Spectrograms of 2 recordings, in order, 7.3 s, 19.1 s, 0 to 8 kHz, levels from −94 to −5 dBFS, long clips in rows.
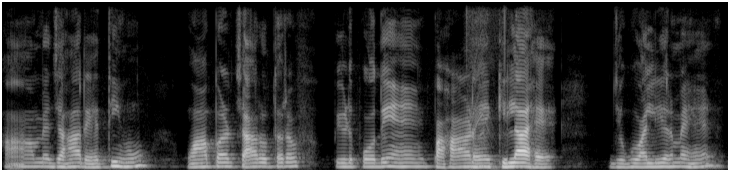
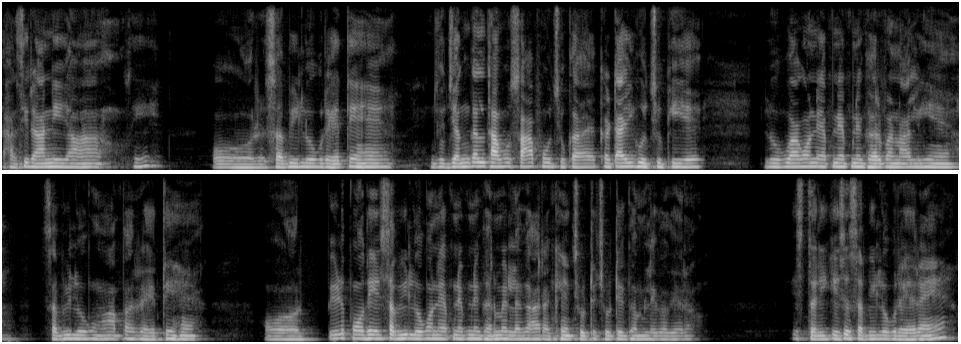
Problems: background sounds at intervals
